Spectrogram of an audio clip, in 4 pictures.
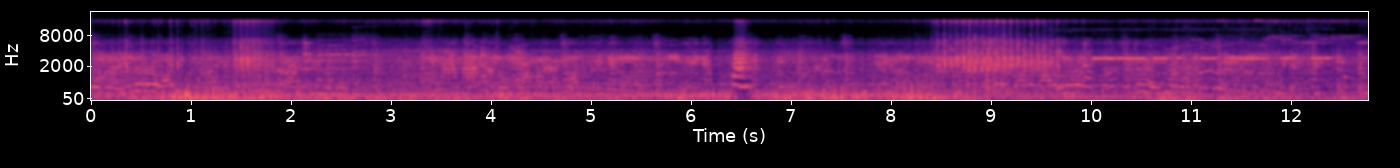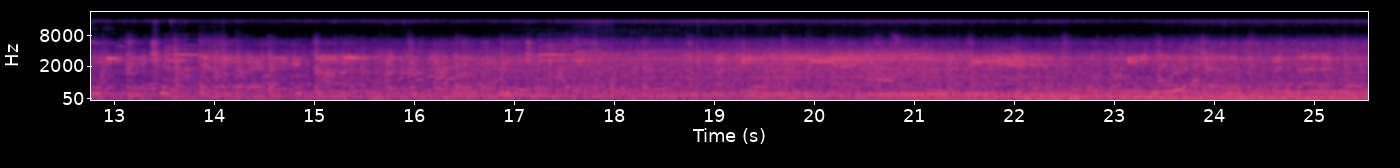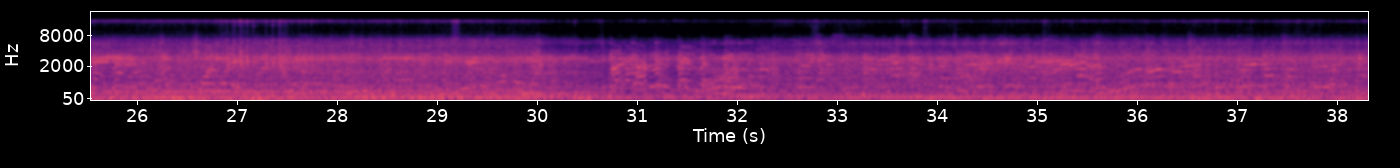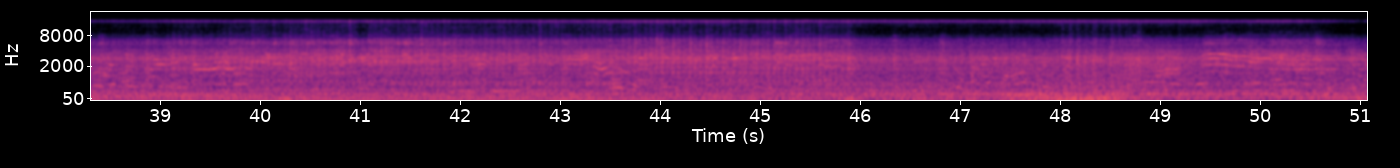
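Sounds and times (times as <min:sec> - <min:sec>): bus engine and road noise: 0:00.0 - 0:51.0
voices: 0:00.0 - 0:51.0
music: 0:02.4 - 0:09.2, 0:11.1 - 0:47.3.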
